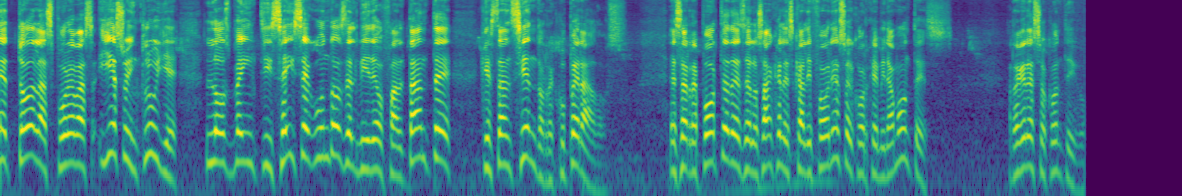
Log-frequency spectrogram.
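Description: A man speaks steadily into a microphone, like a news report.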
